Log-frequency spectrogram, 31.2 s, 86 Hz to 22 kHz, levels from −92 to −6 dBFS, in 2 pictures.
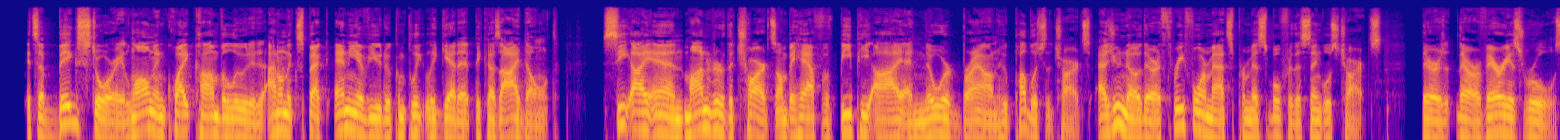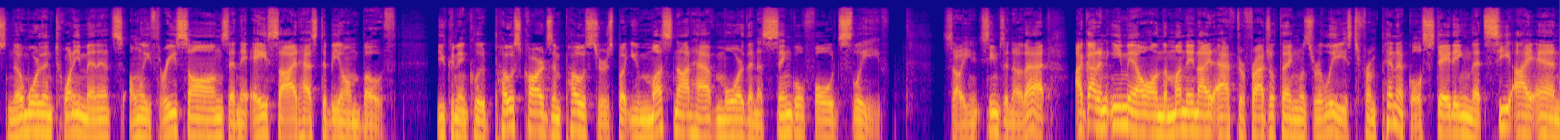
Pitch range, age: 95-120 Hz, 30-49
